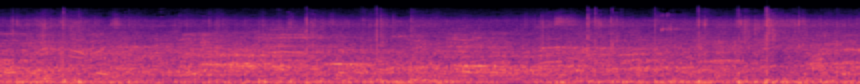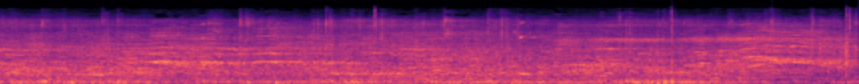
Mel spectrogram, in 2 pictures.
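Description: Girls' voices chatter and call out across a large echoing gym.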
